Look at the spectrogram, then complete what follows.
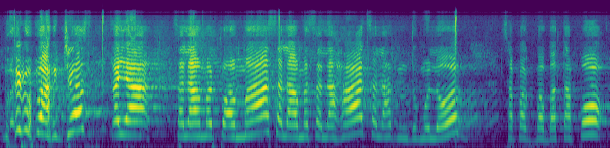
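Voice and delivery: fervent shouted thanks; loud closing praise. Real, not acted. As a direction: lift the hall with gratitude.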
